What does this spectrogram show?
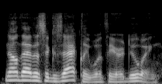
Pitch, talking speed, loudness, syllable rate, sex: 145 Hz, 295 wpm, -17 LUFS, 7.2 syllables/s, male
